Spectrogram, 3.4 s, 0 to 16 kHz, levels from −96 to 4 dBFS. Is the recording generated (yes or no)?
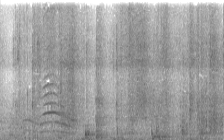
no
